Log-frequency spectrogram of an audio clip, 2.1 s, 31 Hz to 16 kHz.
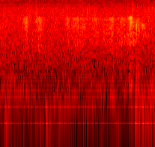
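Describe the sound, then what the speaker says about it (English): Heavy rain pours steadily in Farming Simulator 2025, with low thunder rumbling beneath a dense, constant wash of noise and no talking. "That's a crap ton of rain."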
